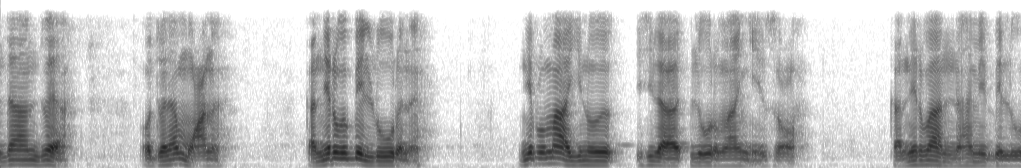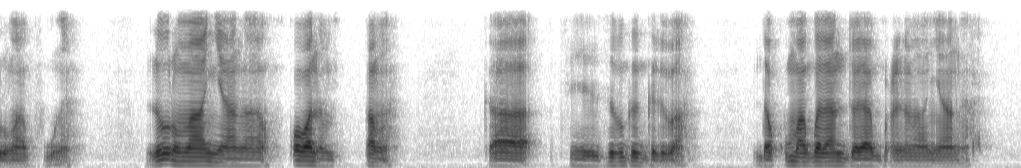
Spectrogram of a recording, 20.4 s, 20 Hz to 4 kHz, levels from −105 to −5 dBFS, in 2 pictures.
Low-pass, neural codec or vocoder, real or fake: 3.6 kHz; none; real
